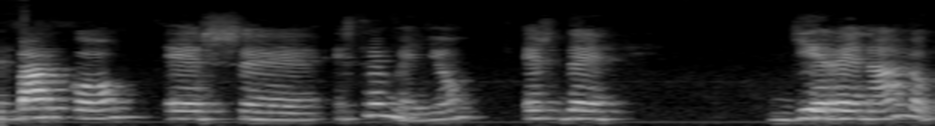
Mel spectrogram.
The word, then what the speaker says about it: Llerena: Y Antonio el Barco es extremeño, es de Llerena, ¿lo pronuncio bien?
